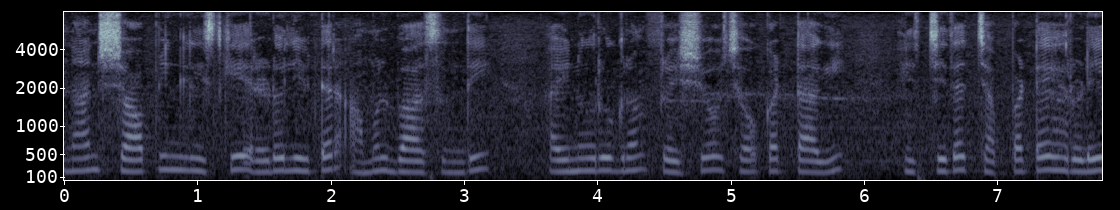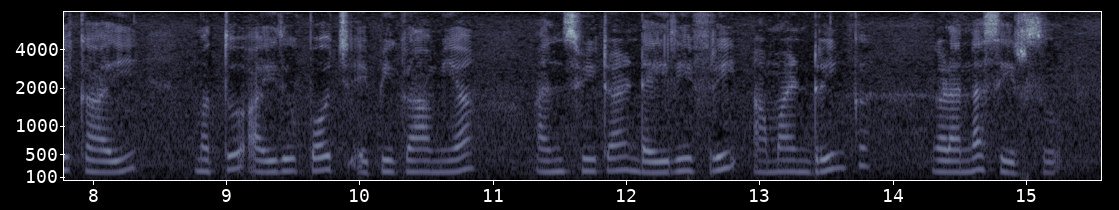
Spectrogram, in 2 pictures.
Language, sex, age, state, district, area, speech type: Kannada, female, 18-30, Karnataka, Chitradurga, urban, read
